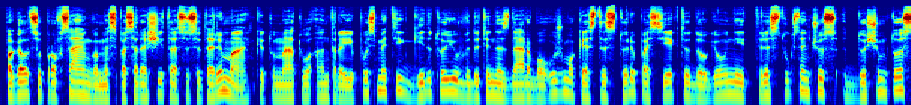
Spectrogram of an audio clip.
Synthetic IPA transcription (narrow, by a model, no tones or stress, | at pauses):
pɐɡɐlˠsʊpɾoːfsɑːjʊŋɡoːmʲɪspɐsʲɪɾɐʃʲiːt̪ɐsʊsʲɪt̪ɐɾʲɪmɑːkʲɪt̪uːmʲæːt̪uːʔɐnt̪ɾɐjiːpʊsʲmʲɛt̪ʲiːɡʲiːd̪ʲɪt̪oːjuːʋʲɪd̪ʊt̪ʲɪnʲɪsd̪ɑɾboːʊʒmoːkʲɛːsʲt̪ʲɪst̪ʊɾʲɪpɐsʲiɛkt̪ʲɪd̪ɒʊɡʲɛʊnʲɛɪt̪ʲɾʲɪst̪uːkst̪ɐnʲt͡ʃʲʊsd̪ʊʃʲɪmt̪ʊs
